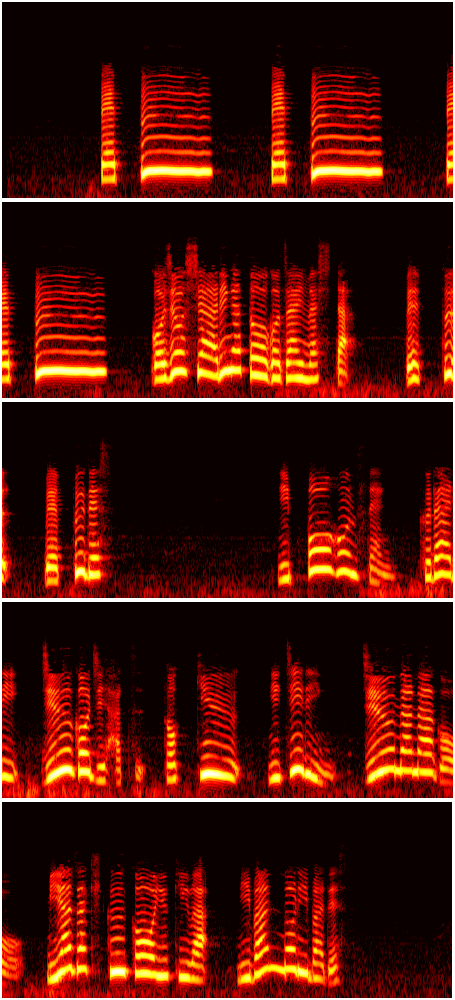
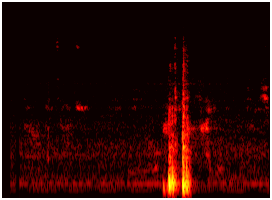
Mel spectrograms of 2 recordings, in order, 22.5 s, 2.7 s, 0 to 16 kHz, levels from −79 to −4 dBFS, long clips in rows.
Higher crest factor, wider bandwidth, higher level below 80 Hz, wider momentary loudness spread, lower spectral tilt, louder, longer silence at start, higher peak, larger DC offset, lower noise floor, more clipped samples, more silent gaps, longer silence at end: second, 14 dB vs 24 dB; second, 5.8 kHz vs 9.2 kHz; about the same, -60 dBFS vs -58 dBFS; second, 15 LU vs 27 LU; second, -5.5 dB/octave vs -8 dB/octave; first, -17 LUFS vs -31 LUFS; second, 1 s vs 1.6 s; first, -4 dBFS vs -12 dBFS; neither; first, -66 dBFS vs -62 dBFS; neither; neither; first, 1.15 s vs 0.05 s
